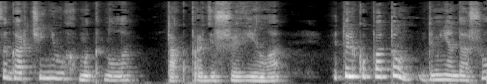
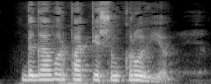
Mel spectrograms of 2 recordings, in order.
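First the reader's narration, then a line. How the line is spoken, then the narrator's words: Resigned matter-of-fact tone. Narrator (Russian): осознав, что рыпаться поздно, будничным тоном произнесла я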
